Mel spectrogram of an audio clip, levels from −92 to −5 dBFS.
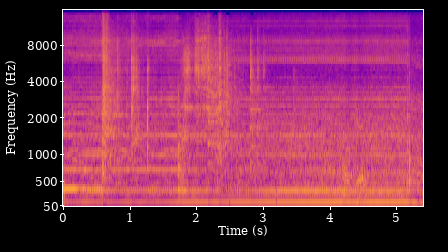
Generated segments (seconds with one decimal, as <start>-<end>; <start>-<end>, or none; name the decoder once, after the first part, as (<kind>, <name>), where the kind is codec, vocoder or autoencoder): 0.0-2.0 (codec, SNAC)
